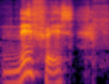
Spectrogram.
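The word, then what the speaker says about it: נפש: totalidad de mi vida esta importante palabra hebrea que es una palabra que se pronuncia en hebreo como nefesh se ha traducido como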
